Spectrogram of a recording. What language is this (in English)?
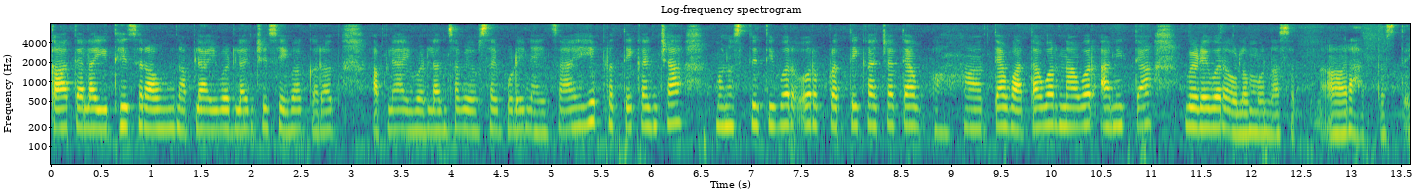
Marathi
